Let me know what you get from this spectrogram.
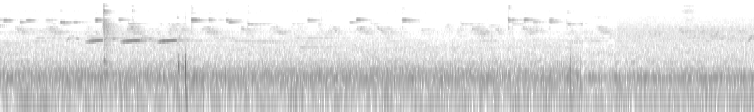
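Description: Small birds chirping and twittering, with three quick rising chirps about a second in, over a steady low hum. A single sharp click just before the two-second mark is the loudest moment.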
